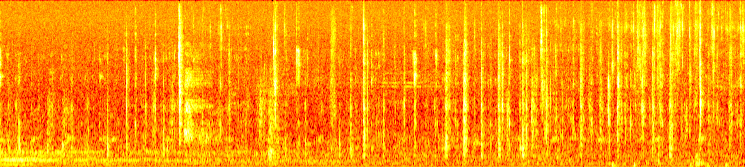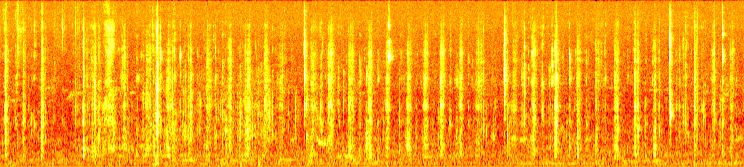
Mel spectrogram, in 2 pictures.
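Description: A person chewing and biting food close to the microphone: a steady run of crisp crunches, wet clicks and mouth smacks, with the sharpest crunches about halfway through.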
